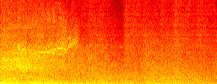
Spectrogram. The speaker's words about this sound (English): What the hell is this thing? It's a bomb. It's a... boom.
